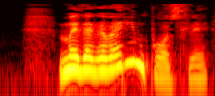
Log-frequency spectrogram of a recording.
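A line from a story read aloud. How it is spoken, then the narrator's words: Cheerful. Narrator (Russian): весело сказал Вальдемар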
